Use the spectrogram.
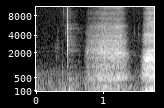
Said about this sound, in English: This is what you don't see, guys, my heavy breathing.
